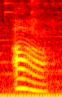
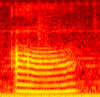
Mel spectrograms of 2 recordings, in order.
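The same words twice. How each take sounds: First: The pitch falls from high to low. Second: The pitch rises from low to middle. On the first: "Nada empat adalah nada turun" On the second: "Nada dua yaitu mengeluarkan suara dari nada rendah menuju nada tengah"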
